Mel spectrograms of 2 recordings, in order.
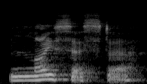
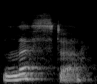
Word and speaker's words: Leicester: is always nil and you'll notice that it's not Tottenham but Tottenham and not Leicester but Lester Tottenham are winning one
